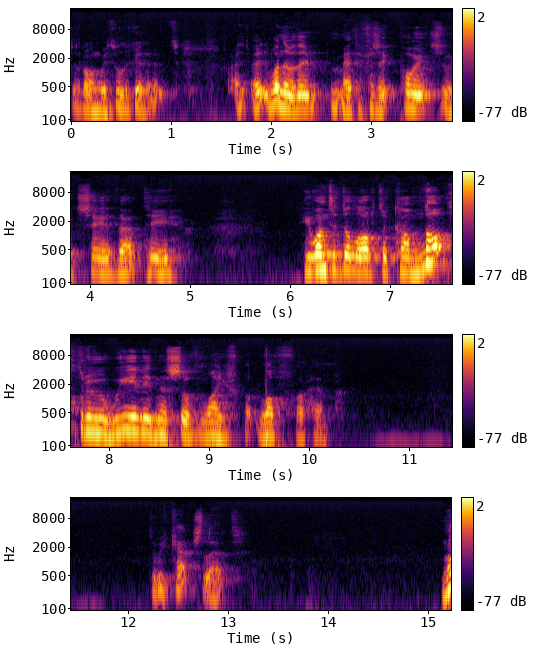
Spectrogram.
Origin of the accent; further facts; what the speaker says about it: Arbroath, Scotland, United Kingdom; during the 50s, that seems a long time ago, I was brought up in Arbroath, just up the coast there, and I spent many happy years there.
